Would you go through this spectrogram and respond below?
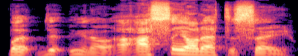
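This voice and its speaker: A middle-aged American man hosting a casual story time, speaking in an animated, indignant and emphatic way. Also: on the high side, brisk, no room sound, studio quality. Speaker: story-time show host.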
